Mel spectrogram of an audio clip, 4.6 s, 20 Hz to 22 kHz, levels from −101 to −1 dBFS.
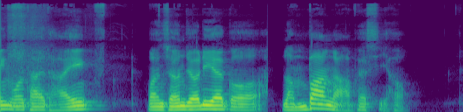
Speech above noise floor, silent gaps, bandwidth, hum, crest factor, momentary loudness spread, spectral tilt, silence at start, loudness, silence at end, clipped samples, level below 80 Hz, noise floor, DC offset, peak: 53 dB; none; 19.5 kHz; none; 16 dB; 18 LU; -8 dB/octave; 0 s; -22 LUFS; 0.6 s; under 0.1%; -62 dBFS; -74 dBFS; under 0.1%; -6 dBFS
